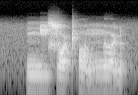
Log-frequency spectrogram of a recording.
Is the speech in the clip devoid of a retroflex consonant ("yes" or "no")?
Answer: no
